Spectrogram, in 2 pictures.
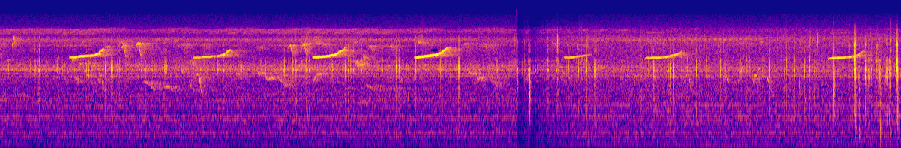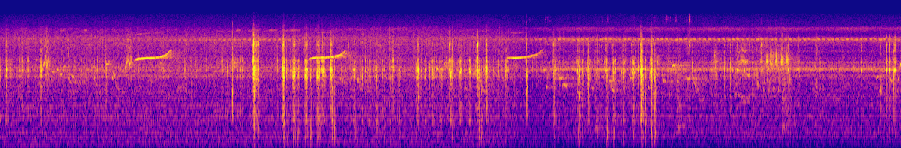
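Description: Rural outdoor ambience: a bird repeating a short, rising chirp about once every second or so, over a steady high insect drone. Two sharp clicks come about nine seconds in, and bursts of quick ticking come later.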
